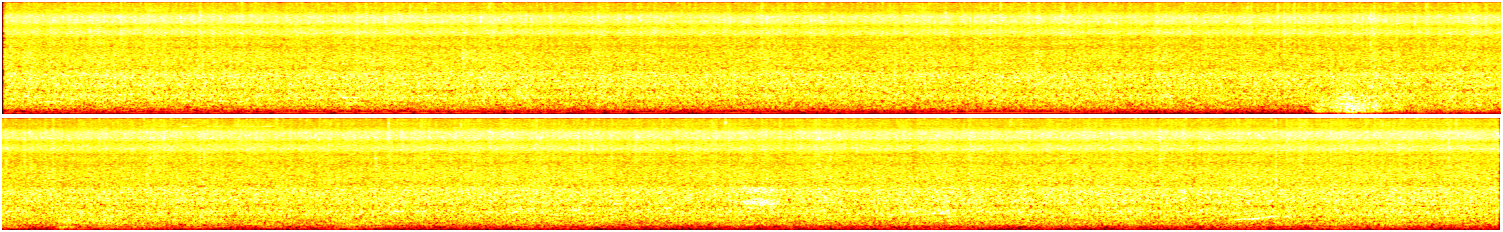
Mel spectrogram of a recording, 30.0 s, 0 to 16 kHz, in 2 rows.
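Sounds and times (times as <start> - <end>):
rain on veranda: 0.0 - 29.9
thunder: 13.1 - 16.6.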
